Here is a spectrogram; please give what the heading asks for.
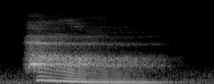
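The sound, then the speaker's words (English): A slow, voiced exhale through the mouth during a calm breathing exercise, heard as a single long sigh whose pitch falls gradually before it fades. “let's breathe in through our noses and slowly breathe out through our mouths.”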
